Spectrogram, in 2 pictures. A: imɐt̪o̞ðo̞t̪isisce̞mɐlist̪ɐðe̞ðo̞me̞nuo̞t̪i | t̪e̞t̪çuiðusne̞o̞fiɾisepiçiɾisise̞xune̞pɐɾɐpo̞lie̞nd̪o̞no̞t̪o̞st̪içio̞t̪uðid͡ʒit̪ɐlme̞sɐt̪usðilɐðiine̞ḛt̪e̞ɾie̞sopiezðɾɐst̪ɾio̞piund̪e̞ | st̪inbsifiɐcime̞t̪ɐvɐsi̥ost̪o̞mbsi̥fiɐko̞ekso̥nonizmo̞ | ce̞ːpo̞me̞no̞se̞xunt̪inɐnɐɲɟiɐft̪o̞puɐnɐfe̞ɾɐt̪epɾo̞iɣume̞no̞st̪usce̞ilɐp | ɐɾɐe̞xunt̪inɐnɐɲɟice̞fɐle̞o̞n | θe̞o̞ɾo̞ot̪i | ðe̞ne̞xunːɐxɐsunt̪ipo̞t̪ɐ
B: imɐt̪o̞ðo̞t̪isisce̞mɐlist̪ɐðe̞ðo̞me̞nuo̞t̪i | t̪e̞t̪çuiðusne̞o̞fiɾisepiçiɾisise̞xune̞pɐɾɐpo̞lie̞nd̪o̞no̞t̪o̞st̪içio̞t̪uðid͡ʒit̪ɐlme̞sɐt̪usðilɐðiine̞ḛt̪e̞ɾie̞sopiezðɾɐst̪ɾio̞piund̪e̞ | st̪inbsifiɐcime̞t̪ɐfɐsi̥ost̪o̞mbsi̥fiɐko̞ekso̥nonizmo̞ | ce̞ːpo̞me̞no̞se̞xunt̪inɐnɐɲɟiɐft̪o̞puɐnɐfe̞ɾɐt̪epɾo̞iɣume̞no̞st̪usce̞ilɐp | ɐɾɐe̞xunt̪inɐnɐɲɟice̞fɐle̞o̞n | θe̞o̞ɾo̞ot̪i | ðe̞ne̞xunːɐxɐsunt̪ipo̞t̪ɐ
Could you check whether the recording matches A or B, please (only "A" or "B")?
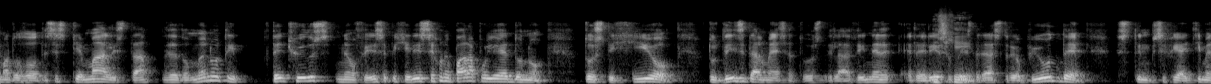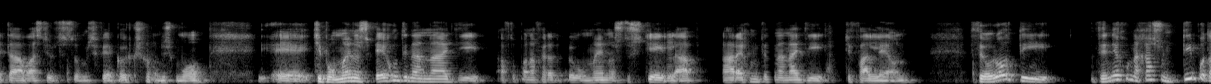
A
